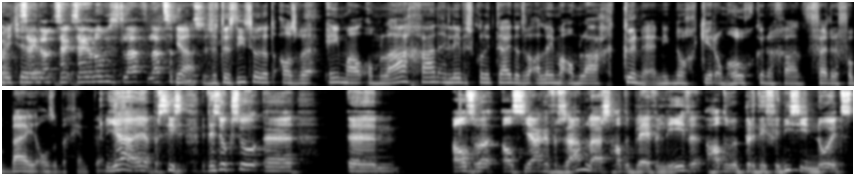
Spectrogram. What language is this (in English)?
Dutch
